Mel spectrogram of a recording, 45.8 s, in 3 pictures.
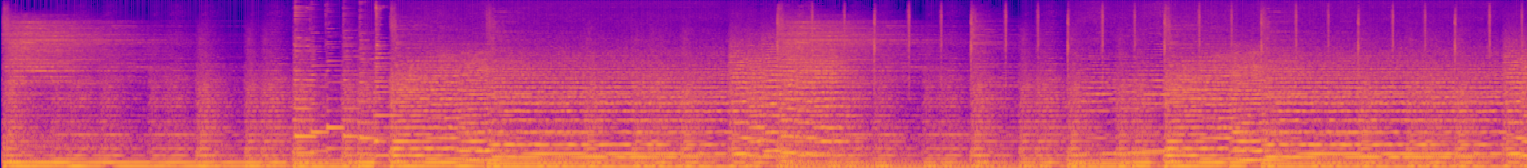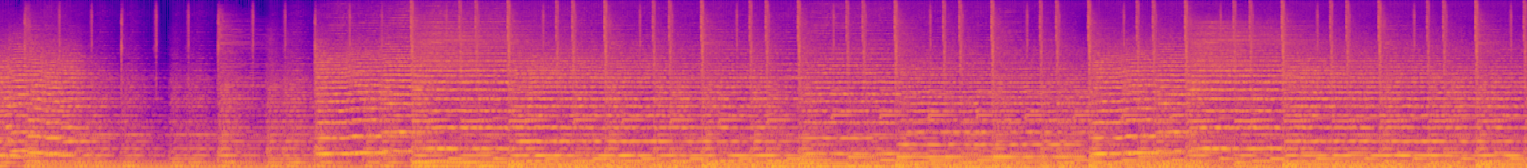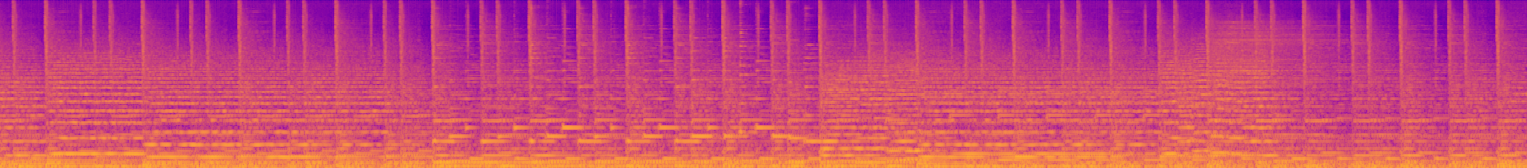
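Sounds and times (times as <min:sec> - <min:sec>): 
Greek orchestral music: 0:00.0 - 0:45.8.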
